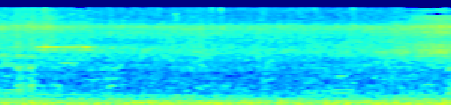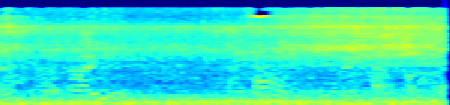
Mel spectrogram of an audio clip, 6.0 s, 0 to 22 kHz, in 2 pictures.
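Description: Heavy, steady bass rumble from a large subwoofer-stacked sound-horeg system (Tanpa Batas Audio, 12 subs) running during a sound check, with voices talking over it.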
